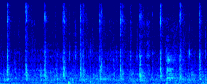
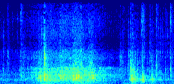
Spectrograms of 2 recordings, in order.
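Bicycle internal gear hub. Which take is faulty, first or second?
second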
